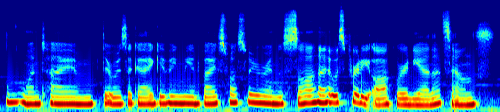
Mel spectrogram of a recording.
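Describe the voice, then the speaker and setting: A woman's voice: medium pitch, steady tone, fairly quick, dark tone. A woman chatting casually while livestreaming a game, sometimes reading dialogue aloud. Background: faint game music.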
